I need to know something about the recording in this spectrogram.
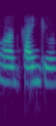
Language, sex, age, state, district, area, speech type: Tamil, female, 30-45, Tamil Nadu, Viluppuram, rural, conversation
